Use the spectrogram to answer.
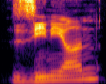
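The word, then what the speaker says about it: Xeneon: were two there's the corsair xenion i think is how you pronounce it xenon with an extra e yeah flex um and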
